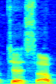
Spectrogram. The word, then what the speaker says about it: C++: Tulisannya begini, C pagar gitu. Dibacanya C#. Nah, ada juga bahasa pemrograman C++ gitu. Ya, bukan Pijet++ ya, tapi C++ gitu. Ya.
